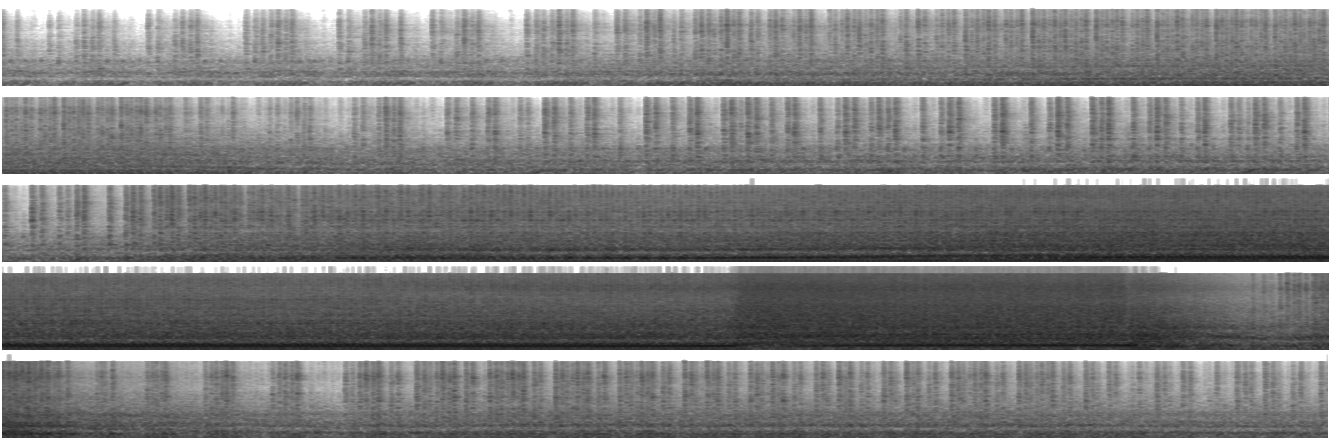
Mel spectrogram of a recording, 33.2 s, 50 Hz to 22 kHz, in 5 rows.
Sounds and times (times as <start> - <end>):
Heavy engine (low frequency): 0.0 - 33.1
Vehicle: 0.0 - 33.1.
